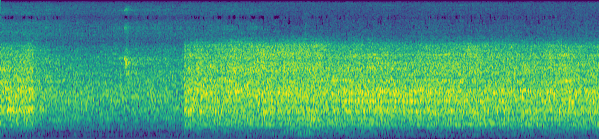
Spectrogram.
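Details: Steady broadband rumble of vehicles or a passing train, growing louder after a few seconds, with no animal voice present.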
